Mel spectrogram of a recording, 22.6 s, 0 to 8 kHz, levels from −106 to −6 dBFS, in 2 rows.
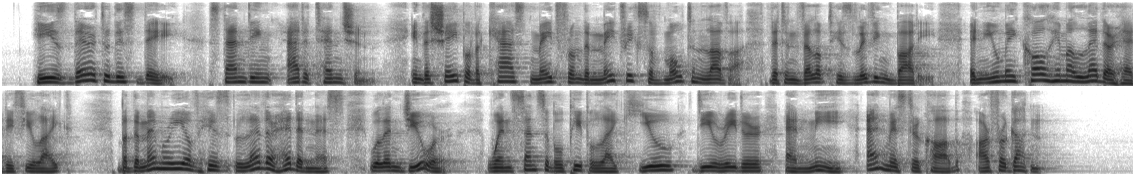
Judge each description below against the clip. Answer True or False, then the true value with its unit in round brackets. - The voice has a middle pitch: False (130 Hz)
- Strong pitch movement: True (5.8 semitones)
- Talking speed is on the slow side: False (155 wpm)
